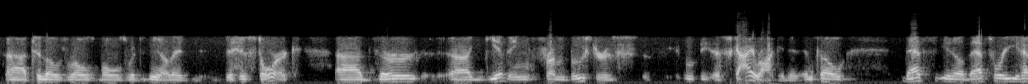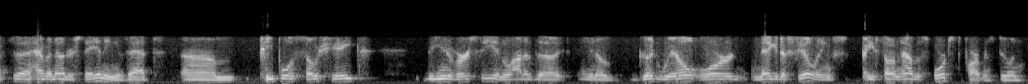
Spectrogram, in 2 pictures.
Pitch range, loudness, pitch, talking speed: 110-130 Hz, -17 LUFS, 120 Hz, 165 wpm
